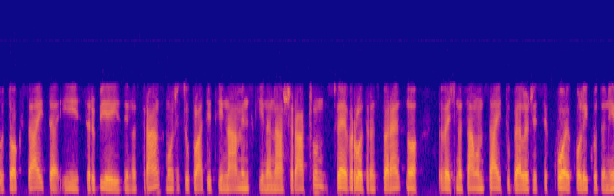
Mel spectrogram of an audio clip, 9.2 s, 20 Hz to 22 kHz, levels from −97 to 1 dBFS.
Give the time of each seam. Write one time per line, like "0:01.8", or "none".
none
